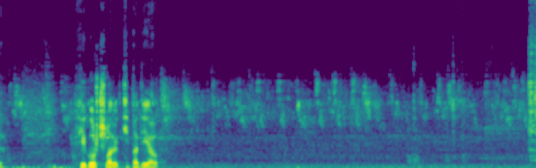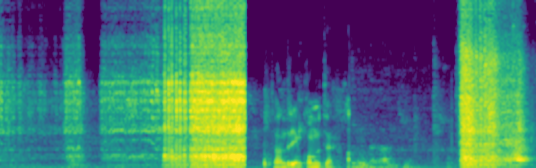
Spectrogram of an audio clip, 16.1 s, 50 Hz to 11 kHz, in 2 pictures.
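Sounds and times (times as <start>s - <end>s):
birds chirping faintly: 0.0s - 9.4s, 11.7s - 14.9s
power drill running in bursts: 9.0s - 11.8s.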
